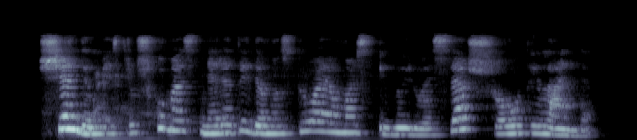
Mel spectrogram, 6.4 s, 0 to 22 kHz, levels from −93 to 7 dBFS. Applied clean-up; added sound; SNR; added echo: neural mask model DeepFilterNet 3.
